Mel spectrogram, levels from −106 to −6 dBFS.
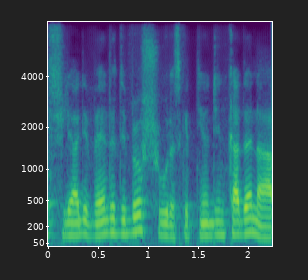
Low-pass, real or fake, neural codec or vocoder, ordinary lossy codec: none; fake; codec, 16 kHz, 1 kbps, X-Codec, WavLM features, trained on Multilingual LibriSpeech; none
